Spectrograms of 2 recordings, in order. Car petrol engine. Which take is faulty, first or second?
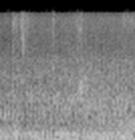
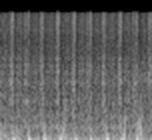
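second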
